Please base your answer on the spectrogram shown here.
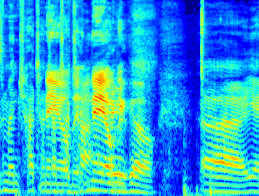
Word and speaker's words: Menchaca: other than Lewis and I believe I'm pronouncing this right menaa yes it is menaa there you go uh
